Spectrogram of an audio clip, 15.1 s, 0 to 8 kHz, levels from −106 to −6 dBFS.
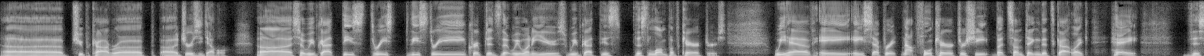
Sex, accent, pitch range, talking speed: male, American, 95-130 Hz, 165 wpm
